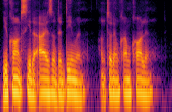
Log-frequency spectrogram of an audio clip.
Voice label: upset; fertig classic games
